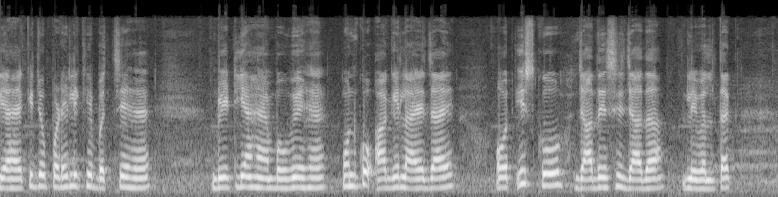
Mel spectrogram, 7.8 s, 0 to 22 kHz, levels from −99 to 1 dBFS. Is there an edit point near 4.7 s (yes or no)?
no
